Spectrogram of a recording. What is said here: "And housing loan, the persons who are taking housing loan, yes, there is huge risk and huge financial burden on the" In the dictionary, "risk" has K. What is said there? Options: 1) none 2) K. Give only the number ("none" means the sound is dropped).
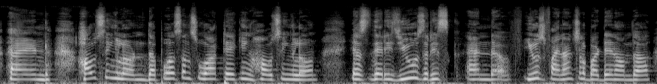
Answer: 2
